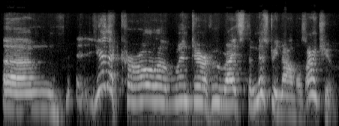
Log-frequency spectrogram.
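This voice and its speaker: A man's voice: sits high, sing-song, a little slow, a little mellow, low-quality recording. A man playing a plain-spoken police detective sergeant in an old-time radio drama, with a hesitant, folksy, polite manner. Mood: polite, probing.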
